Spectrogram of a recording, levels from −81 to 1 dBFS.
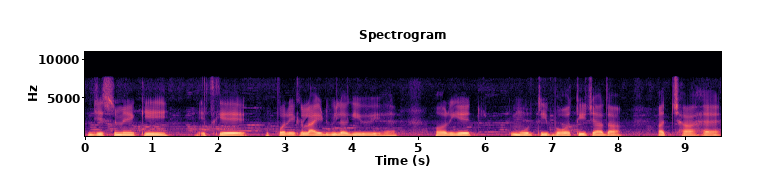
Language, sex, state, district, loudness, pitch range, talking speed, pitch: Hindi, male, Bihar, Begusarai, -15 LUFS, 110-115 Hz, 115 wpm, 110 Hz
